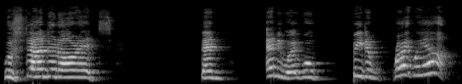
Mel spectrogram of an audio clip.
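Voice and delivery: loud, high eager announcement; triumphant storybook shouting; excited cry. A narrator's reading. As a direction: proclaim the plan at full volume. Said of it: "cried Mister Twit".

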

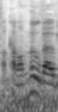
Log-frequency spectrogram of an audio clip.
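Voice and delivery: ordinary talk

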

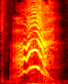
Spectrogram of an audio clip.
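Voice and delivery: piercing high shriek; loud scream. Real, not acted. Player screaming mid-fight at the attacker. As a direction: shriek in real panic.

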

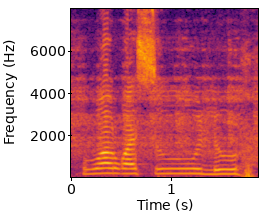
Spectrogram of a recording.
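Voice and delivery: وَرَسُولُهُ slow, stopping on ha; correct recitation. Shown as a demonstration. Teacher demonstrating waqf. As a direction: pause on the ha of وَرَسُولُهُ. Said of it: "وقف کریں گے تو ہا کی sound آئے گی".

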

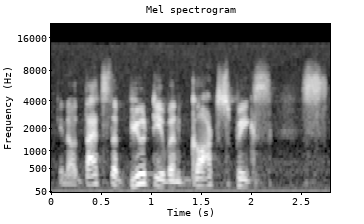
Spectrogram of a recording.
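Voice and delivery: ordinary talk

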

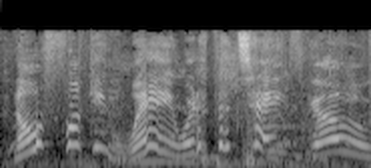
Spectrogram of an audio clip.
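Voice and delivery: high, slow disbelieving cry; hyped gamer bro. Real, not acted. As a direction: stretch it out in disbelief. Losing the tank in fight.

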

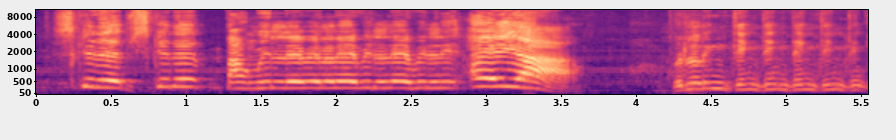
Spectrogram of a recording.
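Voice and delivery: high scatted guitar noises; vocal guitar riff. Shown as a demonstration. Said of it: "Should I just do that for the rest of the show".

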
